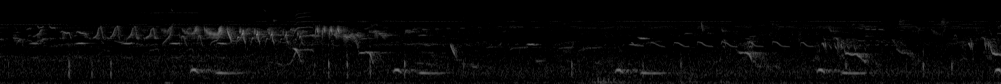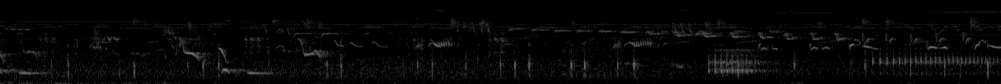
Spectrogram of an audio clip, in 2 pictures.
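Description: Faint birdsong: a short call that falls in pitch, repeated every second or so, with higher trilling chirps over the first few seconds, over a low hiss.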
